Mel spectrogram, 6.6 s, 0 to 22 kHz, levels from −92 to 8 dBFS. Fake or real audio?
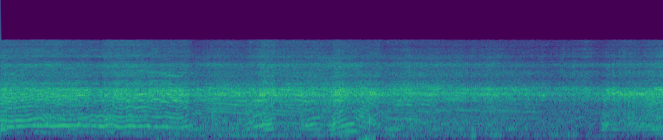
real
